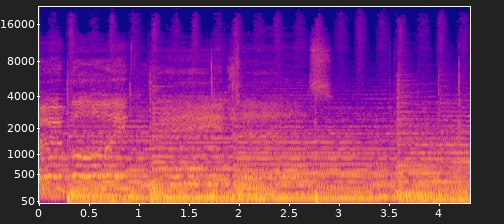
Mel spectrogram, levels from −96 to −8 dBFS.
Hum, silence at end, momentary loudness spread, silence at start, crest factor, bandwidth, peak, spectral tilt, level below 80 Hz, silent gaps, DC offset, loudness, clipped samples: none; 0 s; 5 LU; 0 s; 14 dB; 18 kHz; -10 dBFS; -7 dB/octave; -34 dBFS; none; under 0.1%; -25 LUFS; under 0.1%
